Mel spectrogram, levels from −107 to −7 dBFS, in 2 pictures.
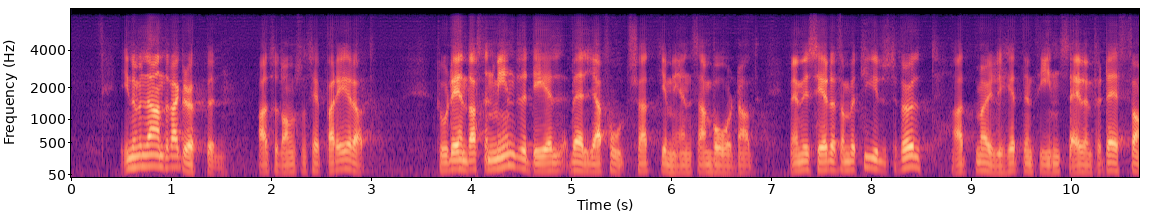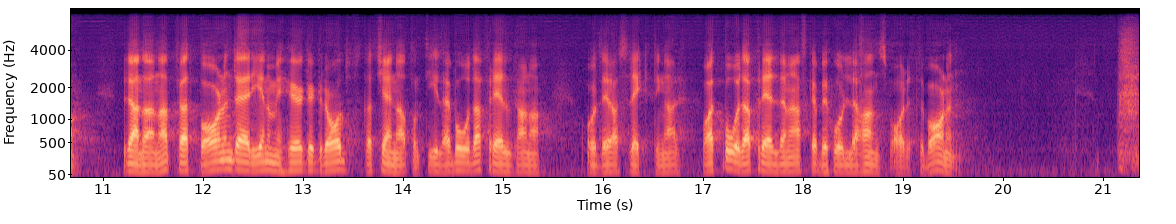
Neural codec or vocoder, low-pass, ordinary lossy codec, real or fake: codec, 16 kHz, 0.7 kbps, FocalCodec; 7.2 kHz; none; fake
